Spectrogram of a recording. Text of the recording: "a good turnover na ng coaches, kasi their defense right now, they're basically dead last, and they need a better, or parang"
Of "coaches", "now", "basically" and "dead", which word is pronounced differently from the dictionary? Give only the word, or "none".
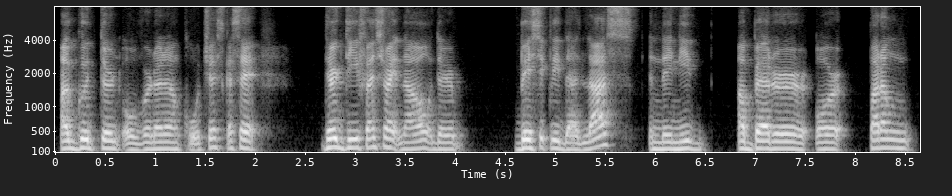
coaches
